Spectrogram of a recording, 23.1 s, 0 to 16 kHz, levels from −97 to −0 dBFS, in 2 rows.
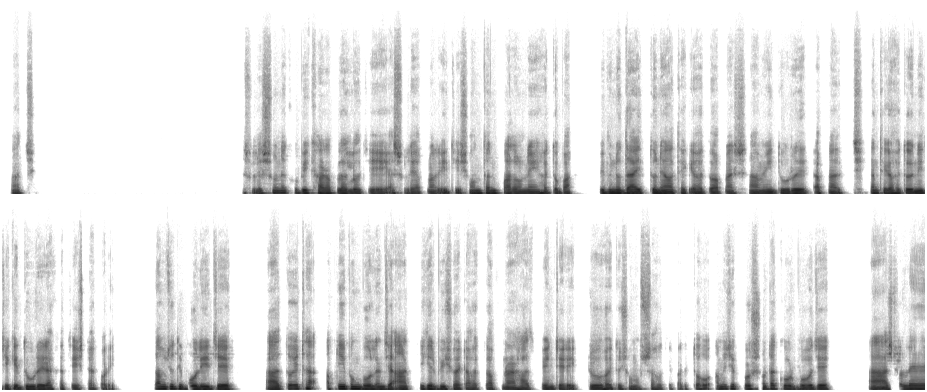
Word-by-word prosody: আচ্ছা। 110 0 -7 2.6
আসলে - - -6
শুনে 145 +3 0
খুবই 125 -2 +1
খারাপ 110 -2 +2
লাগলো 100 -1 +2 0.2
যে 95 - -2 0.2
আসলে 115 -3 -6
আপনার 95 +1 -6
এই - - 0
যে - - -3
সন্তান 110 0 +2
পালনে 100 -1 0
হয়তোবা 100 -2 -2 0.4
বিভিন্ন 120 0 +4
দায়িত্ব 105 0 +2
নেওয়া 100 -2 +4
থেকে 100 -2 -3
হয়তো 95 0 -3
আপনার 100 +1 -5
স্বামী 100 0 -1
দূরে 105 0 +3 0.2
আপনার 100 -2 -3 0.2
সেখান 120 -2 -4
থেকে 110 -1 +1
হয়তো 105 -1 +1
নিজেকে 105 0 +1
দূরে 110 -1 +4
রাখার 105 -1 -5
চেষ্টা 100 0 -5
করে। - - -8 0.5
তো - - -68
আমি 150 - +6
যদি 155 0 +3
বলি 115 -3 +6
যে 110 - +6 0.6
আ - - +4 0.2
তো - - -5
এটা 155 +3 +1 0.2
আপনি 130 +5 -1
এবং 155 0 +5
বললেন 115 -3 +4
যে - - +4
আর্থিকের 120 +4 +1
বিষয়টা 105 -1 -1
হয়তো 95 - -8
আপনার 100 0 -3
হাসব্যান্ড 100 0 -3
এর 100 - -1
একটু - - -7
হয়তো 95 -1 0
সমস্যা 105 +1 -5
হতে 95 -3 -11
পারে। - - -11
তো - - -2 0.2
আমি 140 +2 +1
যে 155 - +3
প্রশ্নটা 130 +2 -1
করব 125 -4 +1 0.2
যে, 105 - +5 0.6
আ - - +2
আসলে 120 +5 0
105 Hz, 160 wpm, -19 LUFS, 100-120 Hz, 2.6 s, আমি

